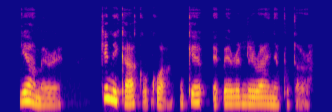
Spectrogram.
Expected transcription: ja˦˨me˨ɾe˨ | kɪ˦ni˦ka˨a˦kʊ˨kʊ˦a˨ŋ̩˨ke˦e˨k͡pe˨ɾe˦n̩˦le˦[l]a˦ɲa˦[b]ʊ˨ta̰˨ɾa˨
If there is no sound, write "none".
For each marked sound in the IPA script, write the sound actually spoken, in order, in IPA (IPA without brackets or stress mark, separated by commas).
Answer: ɾ, p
